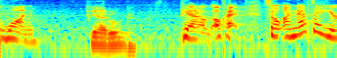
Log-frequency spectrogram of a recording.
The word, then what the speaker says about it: pieróg: Pieróg.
